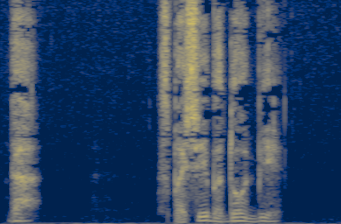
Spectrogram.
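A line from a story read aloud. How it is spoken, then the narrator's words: Throat-clearing, hoarse. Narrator (Russian): Рон прокашлялся и хрипло сказал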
